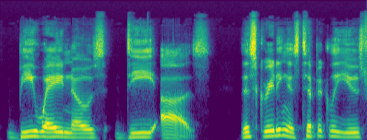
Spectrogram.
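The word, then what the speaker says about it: buenos días: Good morning translates to Buenos Diaz pronounced bway nose daz.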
